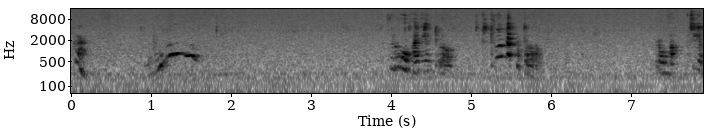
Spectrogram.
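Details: Grey parrot Roma gives a drawn-out, cat-like meow rising then falling, then several short voice-like utterances in a quiet room; owner says he imitates a cat and likes mimicking coughing and sneezing to get attention.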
